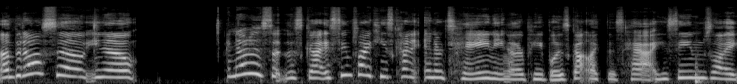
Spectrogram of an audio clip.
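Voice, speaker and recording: Pitched high, a woman speaks at a fairly quick pace in a raised, projected voice with a bright, sharp tone and very wide pitch swings. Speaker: tarot reader. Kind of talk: tarot reading monologue. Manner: casual, filler-heavy.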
